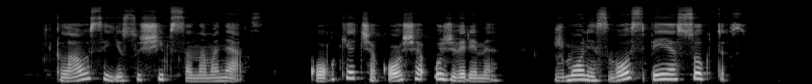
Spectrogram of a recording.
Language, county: Lithuanian, Tauragė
